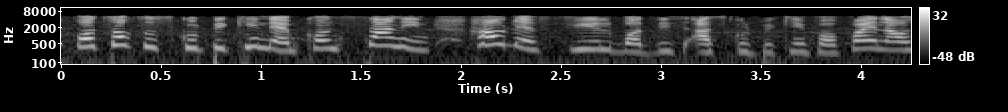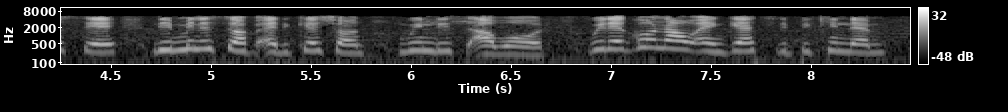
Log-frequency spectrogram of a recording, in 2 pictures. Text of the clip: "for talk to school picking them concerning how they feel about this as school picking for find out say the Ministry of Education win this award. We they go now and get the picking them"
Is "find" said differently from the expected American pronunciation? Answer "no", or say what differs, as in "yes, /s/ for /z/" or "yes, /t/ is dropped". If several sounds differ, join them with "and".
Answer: yes, /d/ is dropped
